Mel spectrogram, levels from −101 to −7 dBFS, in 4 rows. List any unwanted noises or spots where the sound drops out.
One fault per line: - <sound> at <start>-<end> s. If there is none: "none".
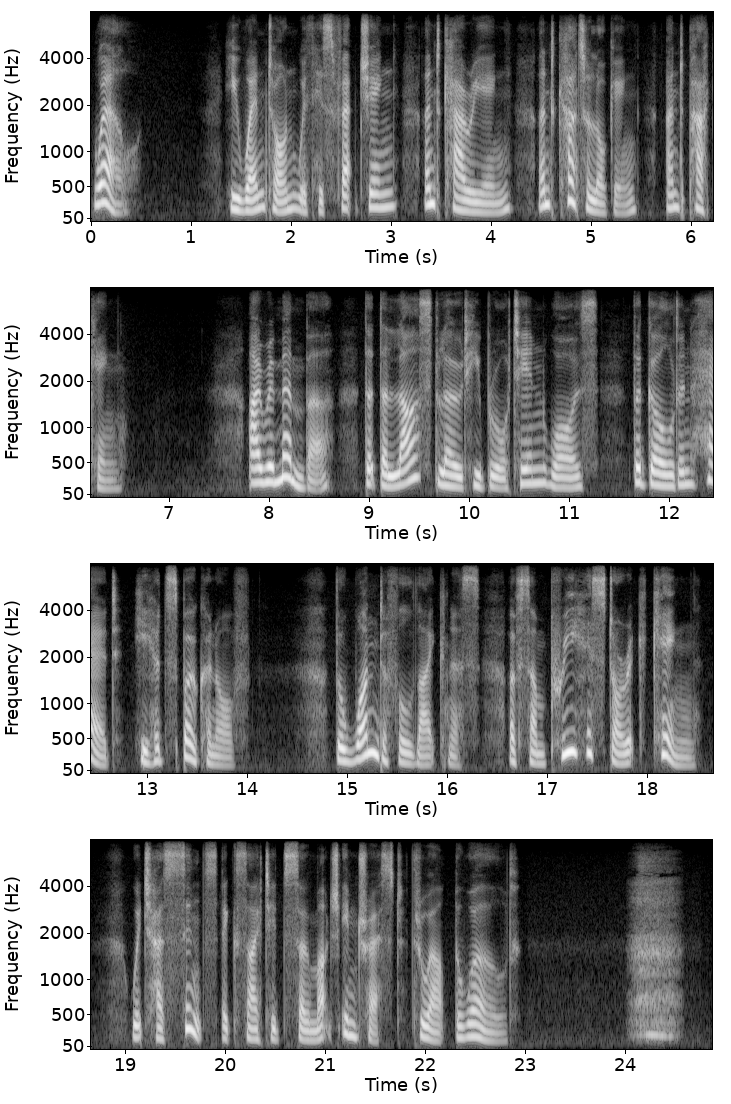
- breath at 24.0-24.6 s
